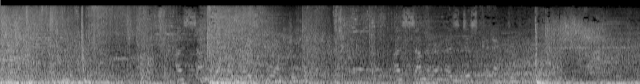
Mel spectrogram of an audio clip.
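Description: Spell effects crackle and burst during a fight.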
